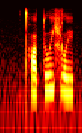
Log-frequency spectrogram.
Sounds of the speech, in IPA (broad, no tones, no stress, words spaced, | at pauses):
t̪ʰɒtui̯ɕoi̯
